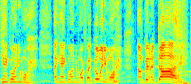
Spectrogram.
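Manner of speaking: high, dramatic complaint; whining exhausted boy.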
